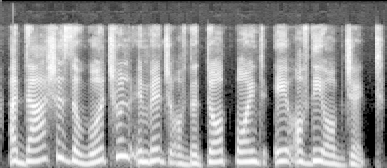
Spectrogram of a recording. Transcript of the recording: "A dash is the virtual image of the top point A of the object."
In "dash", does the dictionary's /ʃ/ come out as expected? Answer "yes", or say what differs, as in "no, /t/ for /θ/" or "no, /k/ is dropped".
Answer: yes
